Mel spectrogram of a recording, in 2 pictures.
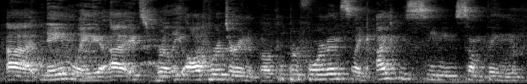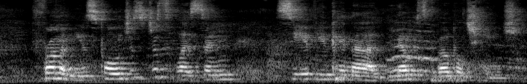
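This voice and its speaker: A woman with a deep voice doing a stand-up comedy set with a wry, deadpan delivery, heard on stage before a live audience. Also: moderate pace, background noise. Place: large indoor venue with live audience. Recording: echoey hall recorded from far off, loud crowd. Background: audience cheering and laughing.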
